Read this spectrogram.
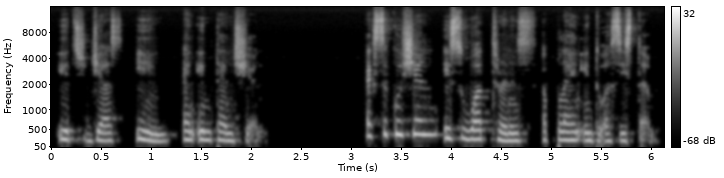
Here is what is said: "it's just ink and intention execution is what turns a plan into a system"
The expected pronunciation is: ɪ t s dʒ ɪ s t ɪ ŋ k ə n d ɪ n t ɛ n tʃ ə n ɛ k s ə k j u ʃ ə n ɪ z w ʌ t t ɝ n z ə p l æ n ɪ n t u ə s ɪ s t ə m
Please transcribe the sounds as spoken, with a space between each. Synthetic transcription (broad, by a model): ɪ t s dʒ ɪ s t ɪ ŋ ə n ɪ n t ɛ n ʃ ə n ɛ k s ə k j u ʃ ə n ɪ s w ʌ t t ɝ n s ə p l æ n ɪ n t u ə s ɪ s t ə m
